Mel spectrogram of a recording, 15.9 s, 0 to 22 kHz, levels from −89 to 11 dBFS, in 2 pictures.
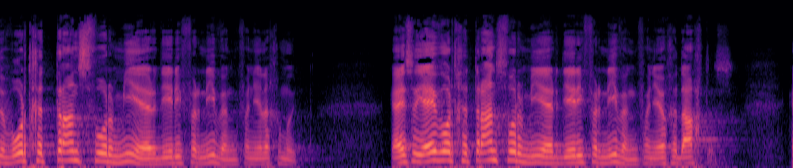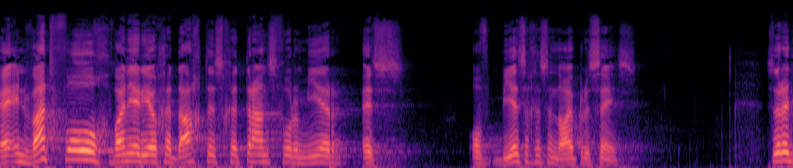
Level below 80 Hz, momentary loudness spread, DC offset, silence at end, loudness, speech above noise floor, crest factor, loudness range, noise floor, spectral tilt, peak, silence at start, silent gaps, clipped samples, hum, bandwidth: -50 dBFS; 13 LU; under 0.1%; 0 s; -23 LUFS; 50 dB; 20 dB; 9 LU; -72 dBFS; -5 dB/octave; -4 dBFS; 0 s; none; under 0.1%; none; 14.5 kHz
